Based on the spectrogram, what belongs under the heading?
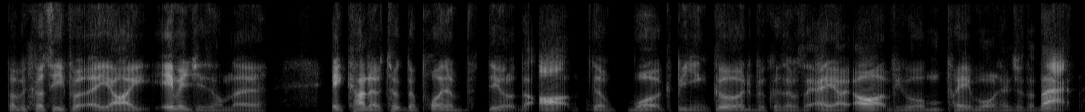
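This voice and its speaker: A man's voice: lowish voice, fairly quick, fairly bright tone, no echo, clean studio sound. A man as an interview guest, chatting casually and rambling with lots of filler words, his voice getting worn. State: losing his voice. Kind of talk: casual chat.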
